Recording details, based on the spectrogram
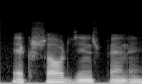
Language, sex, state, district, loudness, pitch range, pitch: Hindi, male, Jharkhand, Garhwa, -15 LUFS, 100-105 Hz, 100 Hz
